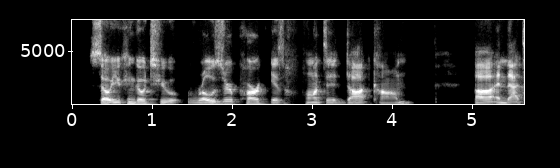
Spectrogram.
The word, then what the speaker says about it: Roser Park: comom and Roser Park is spelled r o s r yes thank you for clarifying that a lot of people think it's Rosa Parks but it's not yeah Roser uh Park yeah yeah those are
